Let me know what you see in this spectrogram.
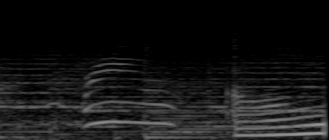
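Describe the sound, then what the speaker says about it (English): Cats meowing in Genshin Impact, several rising and falling meows in quick succession, one starting around the middle and another longer, higher call near the end, fairly close and clear over a faint game background. "Your cats seem pretty worked up."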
